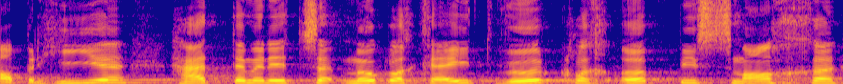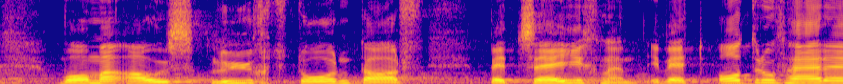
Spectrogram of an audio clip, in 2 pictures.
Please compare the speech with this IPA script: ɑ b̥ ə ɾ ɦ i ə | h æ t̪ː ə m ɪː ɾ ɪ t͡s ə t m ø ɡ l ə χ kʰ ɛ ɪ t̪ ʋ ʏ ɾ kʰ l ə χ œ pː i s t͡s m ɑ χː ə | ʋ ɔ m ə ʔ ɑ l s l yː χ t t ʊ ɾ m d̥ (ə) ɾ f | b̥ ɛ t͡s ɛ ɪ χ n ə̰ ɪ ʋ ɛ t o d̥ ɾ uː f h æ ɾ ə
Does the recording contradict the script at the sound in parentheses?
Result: yes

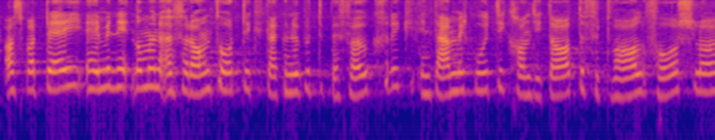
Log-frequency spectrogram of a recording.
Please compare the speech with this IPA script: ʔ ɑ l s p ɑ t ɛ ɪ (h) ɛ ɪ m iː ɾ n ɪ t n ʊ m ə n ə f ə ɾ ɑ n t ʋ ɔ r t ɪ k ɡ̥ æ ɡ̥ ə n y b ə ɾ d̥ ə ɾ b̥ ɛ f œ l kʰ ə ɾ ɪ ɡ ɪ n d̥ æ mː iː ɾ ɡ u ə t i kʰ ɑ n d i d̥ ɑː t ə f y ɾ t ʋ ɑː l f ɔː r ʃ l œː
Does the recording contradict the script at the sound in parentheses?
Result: no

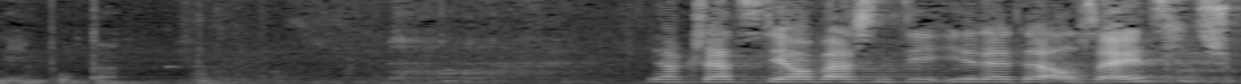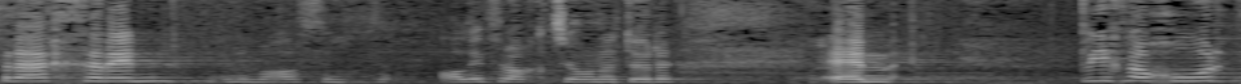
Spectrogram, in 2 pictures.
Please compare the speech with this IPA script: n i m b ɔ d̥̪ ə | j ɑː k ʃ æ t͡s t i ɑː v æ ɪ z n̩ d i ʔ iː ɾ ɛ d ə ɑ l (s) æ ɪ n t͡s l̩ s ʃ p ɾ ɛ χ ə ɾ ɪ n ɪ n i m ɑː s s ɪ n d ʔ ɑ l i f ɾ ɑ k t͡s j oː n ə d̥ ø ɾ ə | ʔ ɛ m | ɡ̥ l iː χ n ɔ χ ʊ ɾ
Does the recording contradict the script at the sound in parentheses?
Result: no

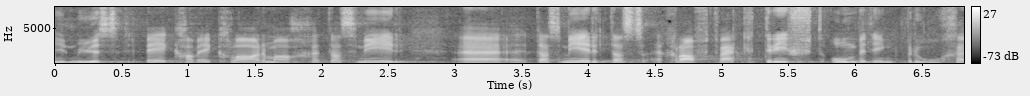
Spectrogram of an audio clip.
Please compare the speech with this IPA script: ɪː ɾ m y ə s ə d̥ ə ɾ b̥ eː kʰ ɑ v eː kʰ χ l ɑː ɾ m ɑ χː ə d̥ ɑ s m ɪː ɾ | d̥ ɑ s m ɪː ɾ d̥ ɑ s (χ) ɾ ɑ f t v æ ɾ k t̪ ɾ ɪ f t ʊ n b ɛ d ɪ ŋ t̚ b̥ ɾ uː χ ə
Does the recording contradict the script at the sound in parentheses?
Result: no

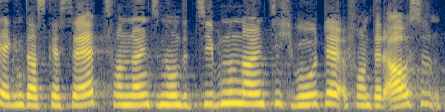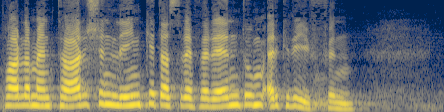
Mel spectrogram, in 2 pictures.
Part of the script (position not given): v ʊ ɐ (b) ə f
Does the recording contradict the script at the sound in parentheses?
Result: yes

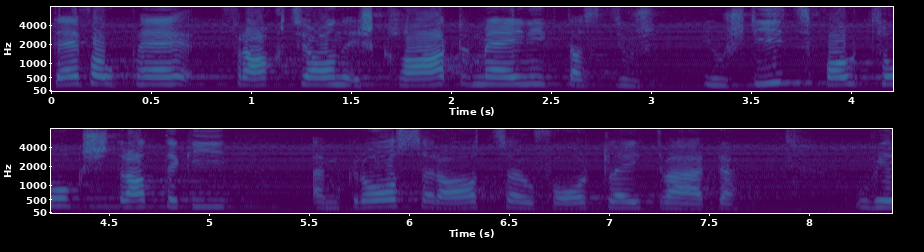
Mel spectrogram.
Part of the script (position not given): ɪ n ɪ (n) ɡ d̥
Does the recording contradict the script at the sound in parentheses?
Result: yes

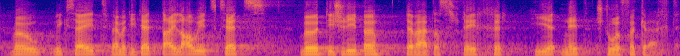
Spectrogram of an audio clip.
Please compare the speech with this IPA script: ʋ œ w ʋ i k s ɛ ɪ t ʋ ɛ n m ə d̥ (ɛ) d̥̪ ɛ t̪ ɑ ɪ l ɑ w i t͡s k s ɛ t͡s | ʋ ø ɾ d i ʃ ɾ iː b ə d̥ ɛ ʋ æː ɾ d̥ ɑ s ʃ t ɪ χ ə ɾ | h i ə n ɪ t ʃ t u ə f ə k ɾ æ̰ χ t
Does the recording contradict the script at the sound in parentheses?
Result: yes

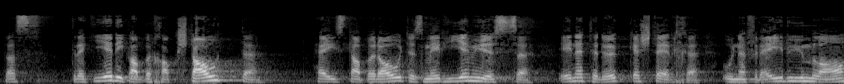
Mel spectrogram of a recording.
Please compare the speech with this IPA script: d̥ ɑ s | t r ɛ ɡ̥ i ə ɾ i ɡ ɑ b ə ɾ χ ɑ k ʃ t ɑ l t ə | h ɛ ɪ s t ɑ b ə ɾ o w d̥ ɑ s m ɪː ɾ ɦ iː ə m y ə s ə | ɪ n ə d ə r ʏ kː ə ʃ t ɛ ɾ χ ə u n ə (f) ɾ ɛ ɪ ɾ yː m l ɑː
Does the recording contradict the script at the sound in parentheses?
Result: no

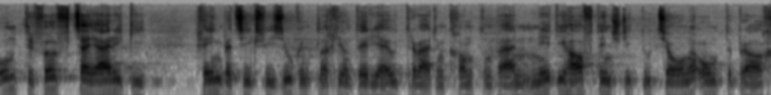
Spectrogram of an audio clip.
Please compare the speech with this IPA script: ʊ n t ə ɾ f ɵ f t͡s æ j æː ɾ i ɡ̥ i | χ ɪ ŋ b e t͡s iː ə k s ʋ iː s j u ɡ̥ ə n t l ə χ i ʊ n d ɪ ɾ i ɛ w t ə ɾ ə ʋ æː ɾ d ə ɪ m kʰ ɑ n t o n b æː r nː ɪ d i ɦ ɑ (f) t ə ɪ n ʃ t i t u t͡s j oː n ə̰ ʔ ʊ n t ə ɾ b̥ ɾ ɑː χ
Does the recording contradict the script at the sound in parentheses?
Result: no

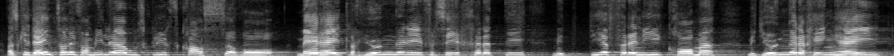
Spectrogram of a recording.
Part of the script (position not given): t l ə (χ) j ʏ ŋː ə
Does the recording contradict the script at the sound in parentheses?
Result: no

